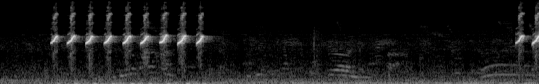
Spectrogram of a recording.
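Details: A rival-challenging call from a Bar-winged prinia, recorded to attract wild birds and tutor cage birds: nine crisp, high, evenly spaced chirps in quick succession, then near-quiet with faint background sounds before the calling resumes.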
